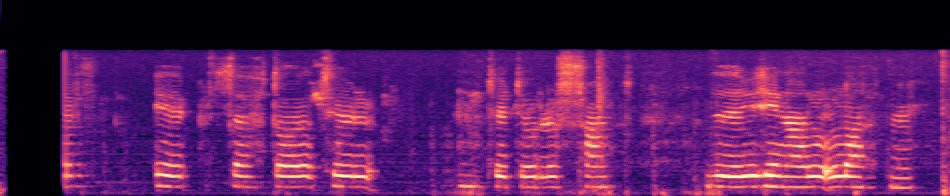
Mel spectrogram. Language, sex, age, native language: Icelandic, male, 11, Polish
